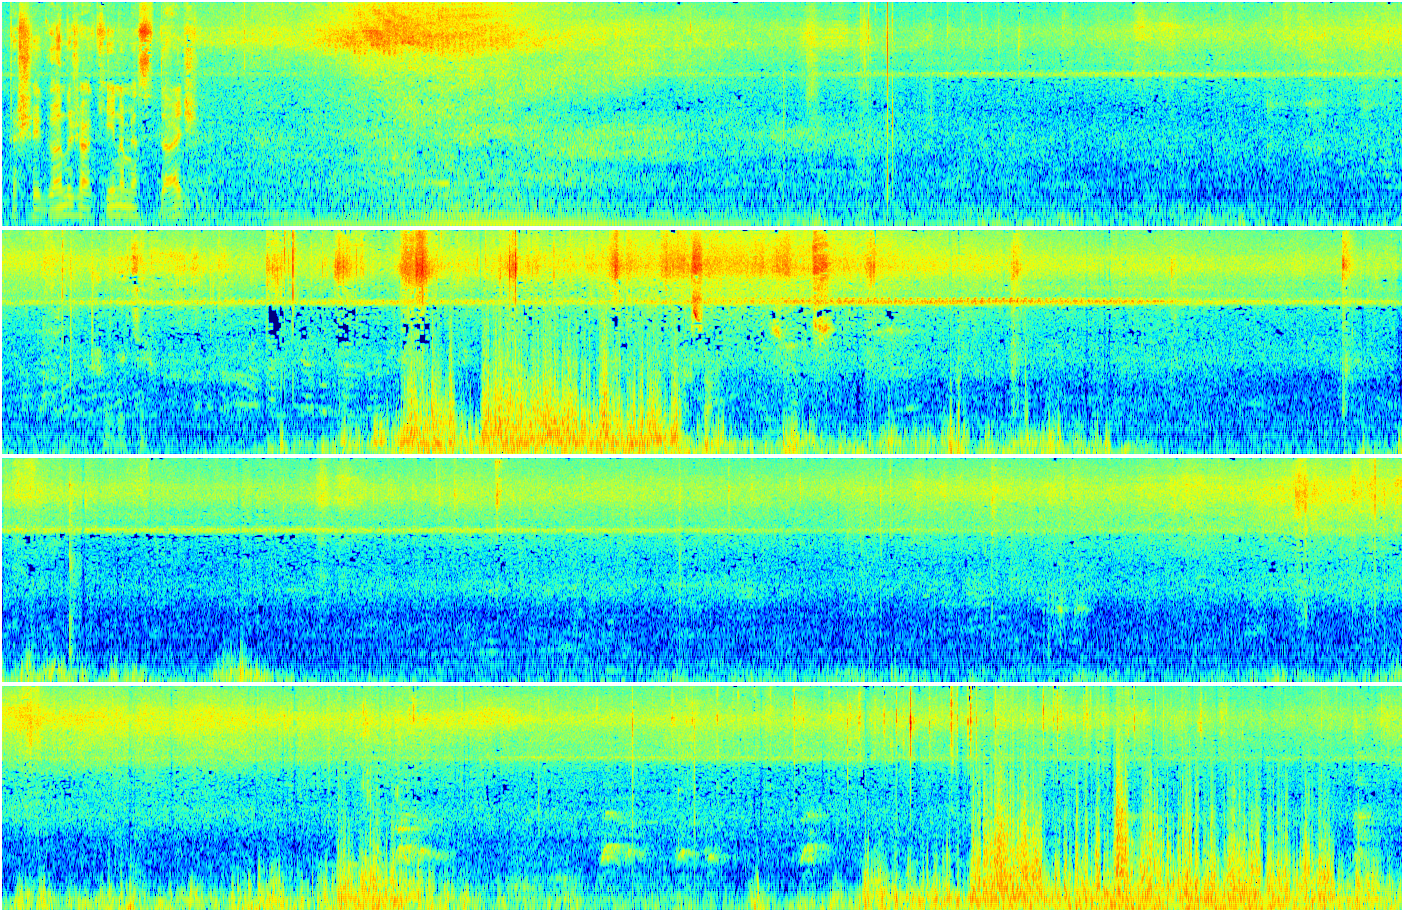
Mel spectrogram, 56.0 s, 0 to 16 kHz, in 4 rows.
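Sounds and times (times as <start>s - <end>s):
wind gusts buffeting microphone: 0.0s - 25.8s, 27.5s - 31.2s, 40.0s - 56.0s.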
